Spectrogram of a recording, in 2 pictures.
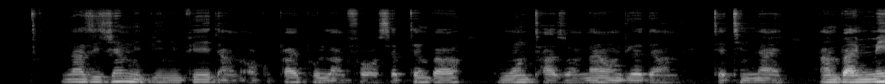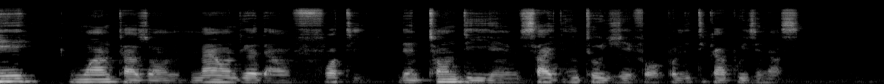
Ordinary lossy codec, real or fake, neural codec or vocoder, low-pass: none; real; none; 14.4 kHz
